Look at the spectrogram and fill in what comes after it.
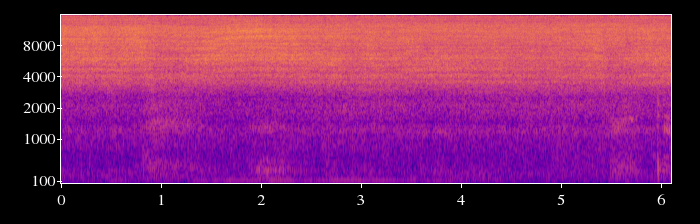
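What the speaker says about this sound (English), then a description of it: "just sort of cracking on airbrushing" An airbrush sprays paint with a continuous, soft, steady hiss close by, barely changing in level and with no voices over it.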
